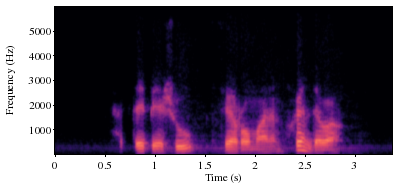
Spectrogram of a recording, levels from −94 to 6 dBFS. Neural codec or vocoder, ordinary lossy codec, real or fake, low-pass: none; Opus, 24 kbps; real; 5.4 kHz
